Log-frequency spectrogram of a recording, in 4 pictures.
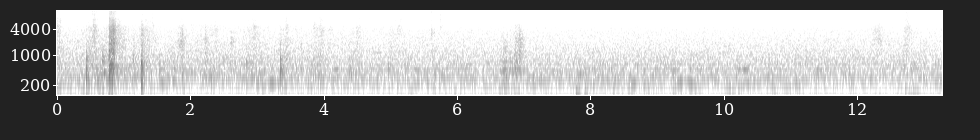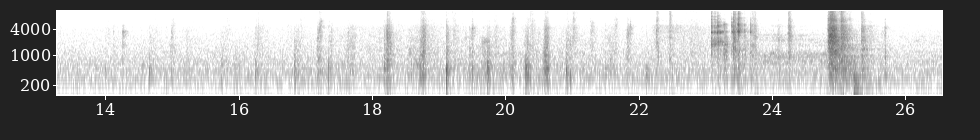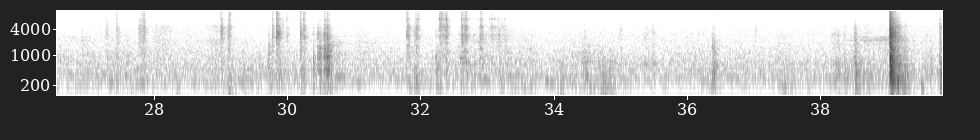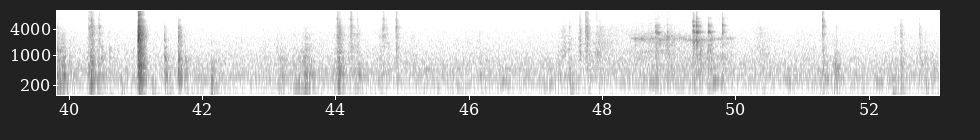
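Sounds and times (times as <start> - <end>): clattering of handled objects: 22.3 - 23.8, 48.5 - 50.0.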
